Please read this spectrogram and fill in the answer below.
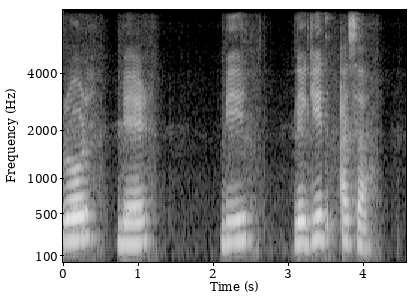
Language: Konkani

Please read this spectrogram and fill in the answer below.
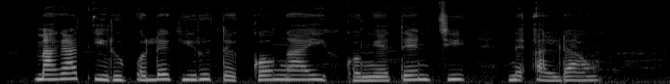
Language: Kalenjin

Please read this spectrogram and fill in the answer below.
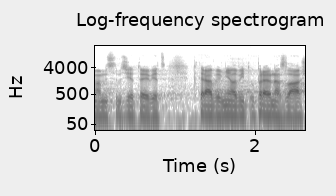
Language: Czech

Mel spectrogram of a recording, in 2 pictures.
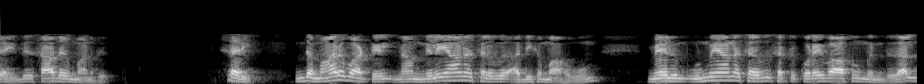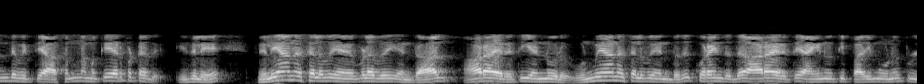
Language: Tamil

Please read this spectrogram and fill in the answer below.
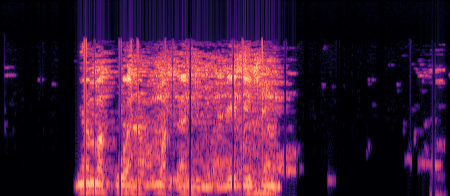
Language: Swahili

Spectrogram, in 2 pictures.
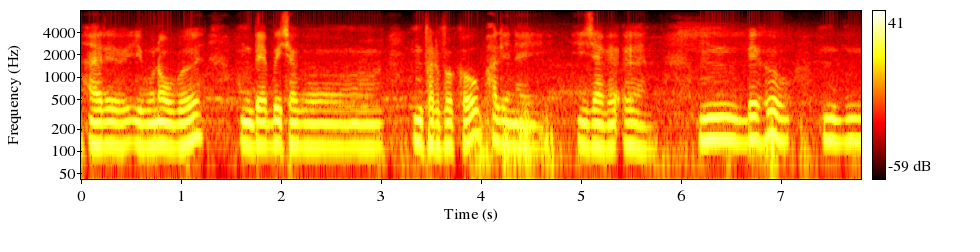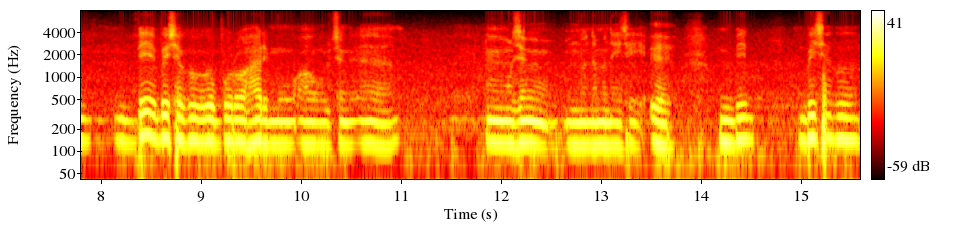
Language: Bodo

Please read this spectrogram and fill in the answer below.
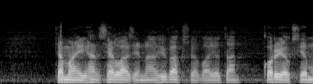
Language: Finnish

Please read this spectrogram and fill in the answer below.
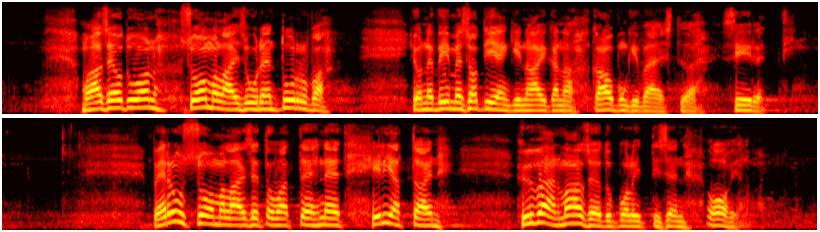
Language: Finnish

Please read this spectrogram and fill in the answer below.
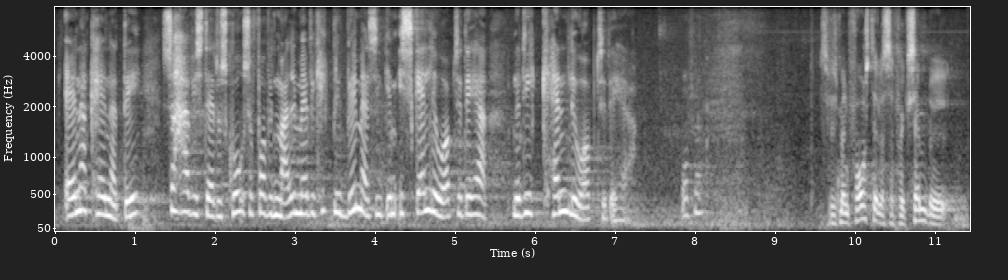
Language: Danish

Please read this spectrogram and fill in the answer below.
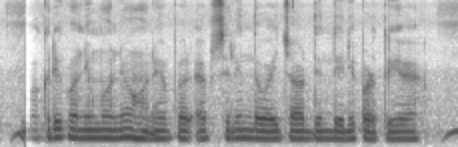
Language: Hindi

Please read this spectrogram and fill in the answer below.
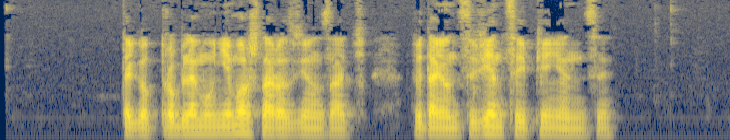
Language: Polish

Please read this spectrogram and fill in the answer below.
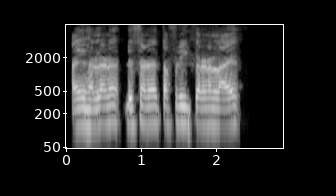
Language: Sindhi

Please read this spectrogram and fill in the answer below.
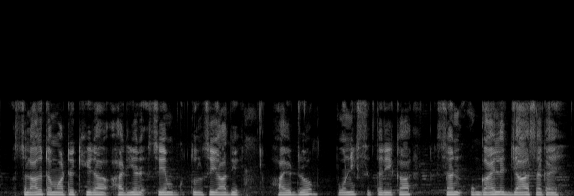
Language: Maithili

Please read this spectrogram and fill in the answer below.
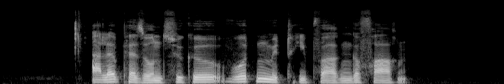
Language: German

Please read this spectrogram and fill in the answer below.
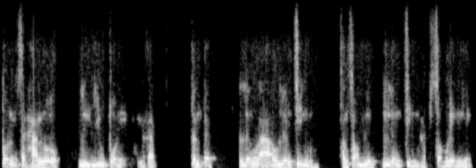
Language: Thai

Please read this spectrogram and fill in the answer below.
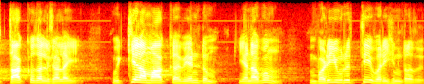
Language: Tamil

